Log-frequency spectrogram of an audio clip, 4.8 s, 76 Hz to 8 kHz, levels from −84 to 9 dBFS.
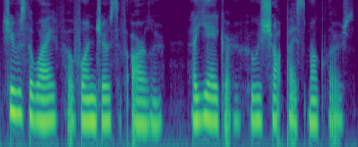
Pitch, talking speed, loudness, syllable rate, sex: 180 Hz, 190 wpm, -19 LUFS, 4.8 syllables/s, female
